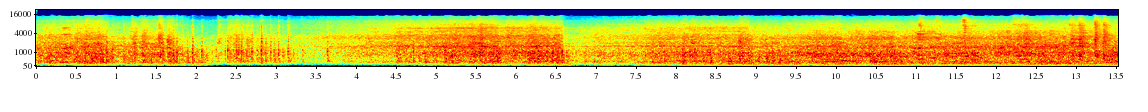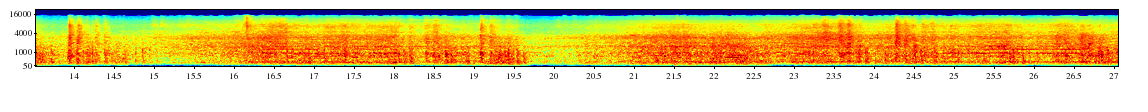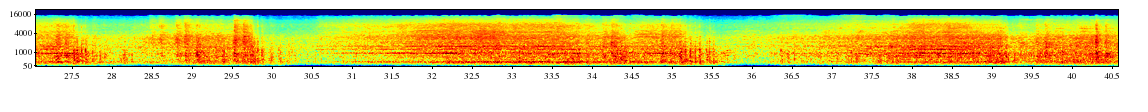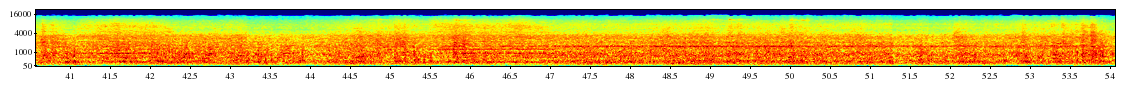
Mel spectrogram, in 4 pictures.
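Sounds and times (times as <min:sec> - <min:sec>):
train wheels rolling on rails: 0:00.0 - 0:54.0
clacking over rail joints: 0:11.0 - 0:15.2, 0:23.1 - 0:24.9, 0:28.4 - 0:30.0, 0:39.0 - 0:41.1.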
